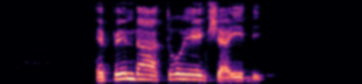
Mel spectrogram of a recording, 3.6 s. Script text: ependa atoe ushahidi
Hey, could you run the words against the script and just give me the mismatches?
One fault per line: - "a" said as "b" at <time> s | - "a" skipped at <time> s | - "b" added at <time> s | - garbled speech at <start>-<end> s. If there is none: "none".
none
